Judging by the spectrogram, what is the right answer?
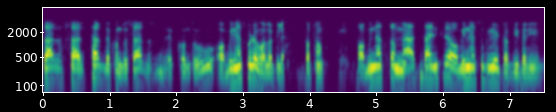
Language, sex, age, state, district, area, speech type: Odia, male, 45-60, Odisha, Jagatsinghpur, urban, conversation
